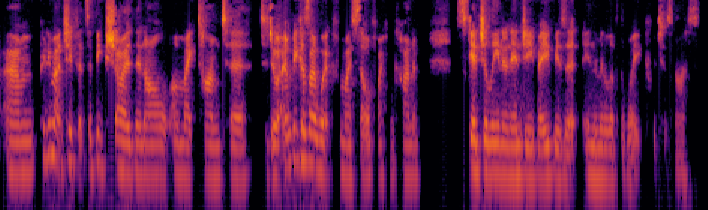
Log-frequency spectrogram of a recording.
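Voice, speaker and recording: An Australian woman who is a podcast guest, talking in a relaxed, easygoing way with plenty of fillers. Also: low-pitched, brisk, husky. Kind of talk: casual conversation.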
